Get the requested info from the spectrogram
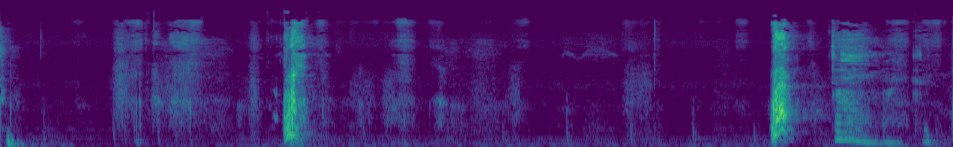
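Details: Blue French Bulldog puppy indoors in a small room; a few sharp, short yaps and a brief grumbling bark spaced irregularly over several seconds, with quiet pauses between.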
